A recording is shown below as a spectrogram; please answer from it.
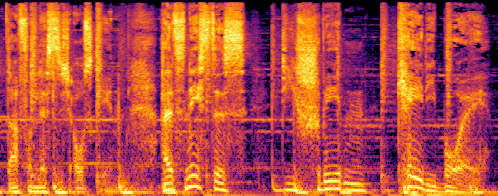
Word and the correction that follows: Kate Boy: oder beziehungsweise, nein, Entschuldigung, das habe ich ja auch falsch gesagt, Kate Boy.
